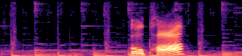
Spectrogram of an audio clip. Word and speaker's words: faux pas: How do you pronounce this? Faux pas?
